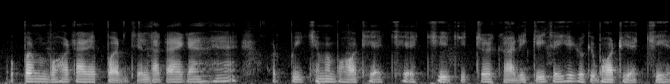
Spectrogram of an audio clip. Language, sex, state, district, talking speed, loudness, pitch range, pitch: Hindi, female, Chhattisgarh, Balrampur, 215 wpm, -23 LUFS, 110-130 Hz, 120 Hz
